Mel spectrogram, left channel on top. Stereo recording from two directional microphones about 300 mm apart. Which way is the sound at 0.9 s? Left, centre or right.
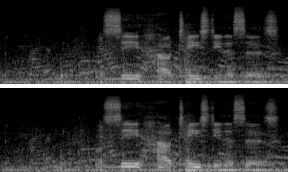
Centre.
